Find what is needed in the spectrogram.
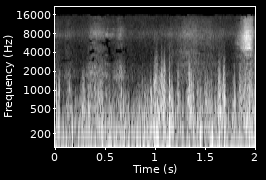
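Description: Wind buffeting a handheld phone's microphone outdoors, a heavy, uneven low rumble.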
